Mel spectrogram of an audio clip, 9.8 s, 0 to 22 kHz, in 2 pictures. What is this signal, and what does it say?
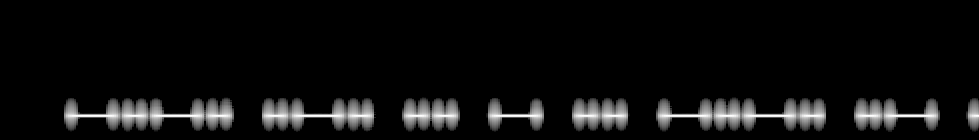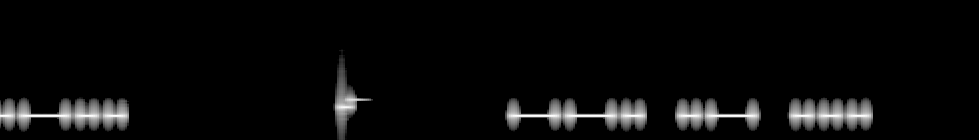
Morse code, heard as a keyed tone, about 17 wpm, 700 Hz. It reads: CRITICAL GAS
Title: Sentences from Top 1100 Words - New Word Drill - 17wpm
